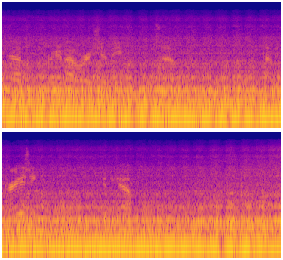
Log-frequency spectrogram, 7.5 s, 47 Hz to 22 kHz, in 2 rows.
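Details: Ford GT500 with 2.5 pulley and updated tune, after new spark plugs, cold start: deep, steady V8 burble with slight choppiness while warming; engine sounds healthy.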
